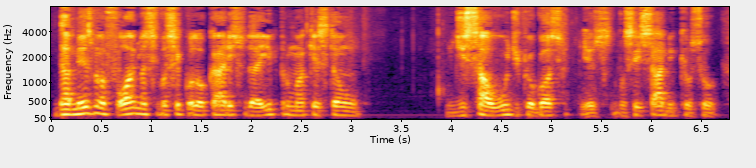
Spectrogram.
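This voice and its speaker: A man's voice: mid-range voice, steady tone, moderate pace, dark tone, breathy edge. A man with a Brazilian Portuguese accent preaching a sermon as pastor, in a conversational way that acts out inner voices as dialogue.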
